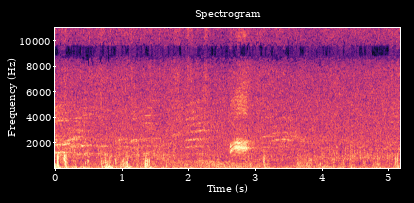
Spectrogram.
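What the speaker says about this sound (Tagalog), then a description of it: "May uwak din pala dito sa Bangkok" A large crow caws once, fairly faint, at a riverside spot in Bangkok. Steady wind rumble against the microphone surrounds it.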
